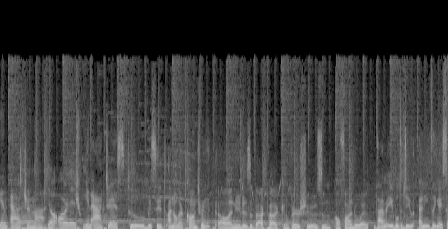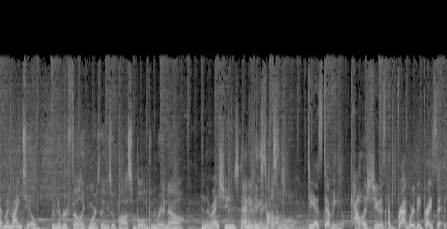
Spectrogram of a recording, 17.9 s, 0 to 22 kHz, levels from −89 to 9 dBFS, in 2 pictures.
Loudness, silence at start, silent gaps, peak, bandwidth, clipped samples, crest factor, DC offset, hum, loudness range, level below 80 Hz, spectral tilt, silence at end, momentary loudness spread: -22 LUFS; 0 s; none; -4 dBFS; 17 kHz; under 0.1%; 16 dB; 0.1%; none; 1 LU; -32 dBFS; -5 dB/octave; 0 s; 4 LU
